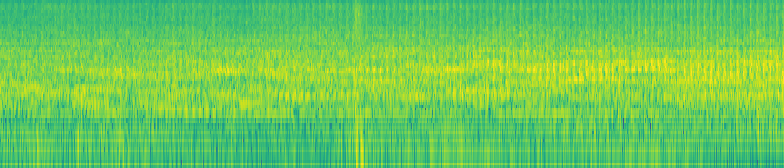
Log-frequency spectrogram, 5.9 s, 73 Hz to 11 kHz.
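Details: 2001 Ford Taurus SES V6 idling with a steady rapid tapping knock about four per second from low in the engine, oil pan area. Cause suspected, not confirmed.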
